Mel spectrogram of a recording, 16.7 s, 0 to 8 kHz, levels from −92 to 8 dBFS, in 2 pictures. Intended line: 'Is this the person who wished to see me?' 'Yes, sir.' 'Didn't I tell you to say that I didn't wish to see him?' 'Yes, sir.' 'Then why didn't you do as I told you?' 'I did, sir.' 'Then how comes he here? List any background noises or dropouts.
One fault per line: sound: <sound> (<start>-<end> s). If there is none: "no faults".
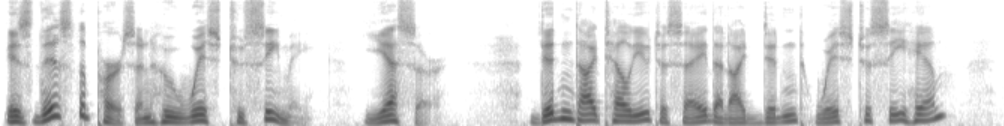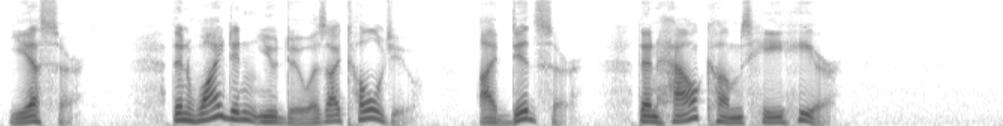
no faults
